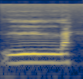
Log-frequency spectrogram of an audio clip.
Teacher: you allow air to pass by on both sides of your tongue so you get L and take out the vocal cords and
